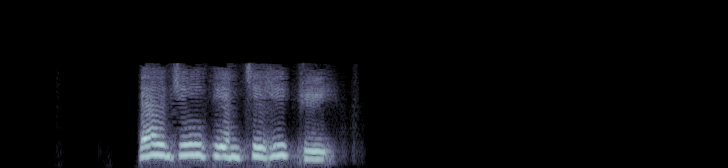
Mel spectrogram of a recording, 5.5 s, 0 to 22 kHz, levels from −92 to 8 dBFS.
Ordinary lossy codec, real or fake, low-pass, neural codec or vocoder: MP3, 24 kbps; fake; 5.4 kHz; codec, 16 kHz, 0.5 kbps, FreqCodec, smaller model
